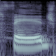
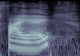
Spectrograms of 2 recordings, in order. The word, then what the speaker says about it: Fage: Faye, which some of you might pronounce phage, but I do believe that it's Faye, F-A-G-E,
